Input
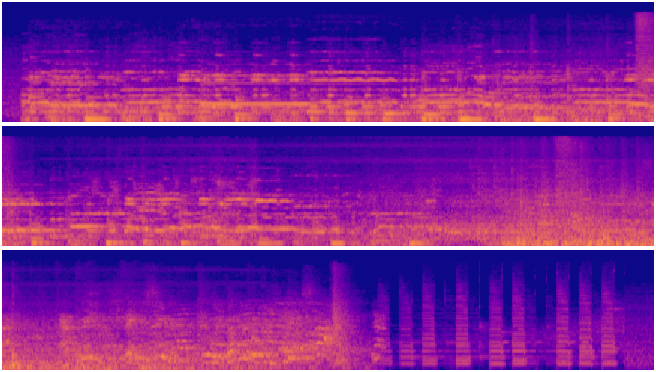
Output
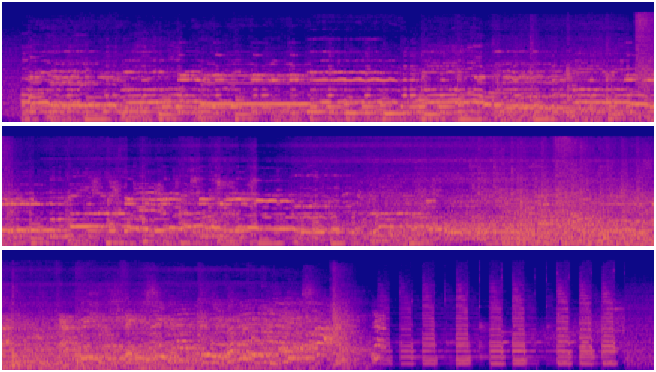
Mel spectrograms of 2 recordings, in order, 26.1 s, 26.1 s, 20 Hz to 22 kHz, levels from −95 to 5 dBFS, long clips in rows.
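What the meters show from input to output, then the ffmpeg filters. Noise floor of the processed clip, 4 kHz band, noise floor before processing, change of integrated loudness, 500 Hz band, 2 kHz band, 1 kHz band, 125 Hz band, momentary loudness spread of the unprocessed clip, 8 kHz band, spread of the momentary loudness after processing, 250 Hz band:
−55 dBFS, +1.0 dB, −57 dBFS, −2.5 dB, −1.5 dB, −1.0 dB, 0.0 dB, −10.5 dB, 17 LU, +0.5 dB, 12 LU, −3.0 dB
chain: -filter_complex "[0:a]lowshelf=frequency=170:gain=-10,acrossover=split=160|2200[link_01][link_02][link_03];[link_01]acompressor=threshold=-50dB:ratio=4[link_04];[link_02]acompressor=threshold=-35dB:ratio=4[link_05];[link_03]acompressor=threshold=-47dB:ratio=4[link_06];[link_04][link_05][link_06]amix=inputs=3:normalize=0,volume=4dB"

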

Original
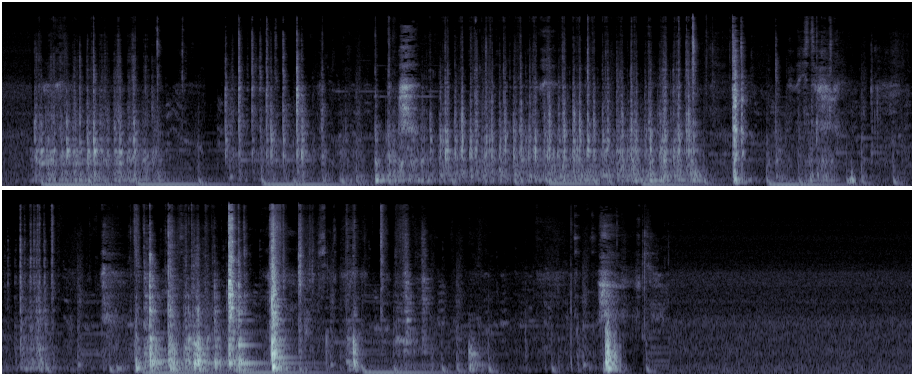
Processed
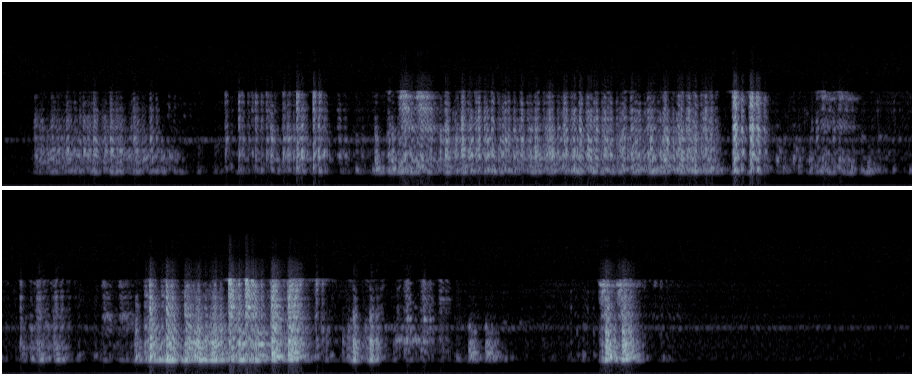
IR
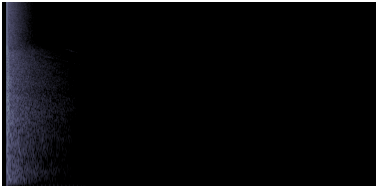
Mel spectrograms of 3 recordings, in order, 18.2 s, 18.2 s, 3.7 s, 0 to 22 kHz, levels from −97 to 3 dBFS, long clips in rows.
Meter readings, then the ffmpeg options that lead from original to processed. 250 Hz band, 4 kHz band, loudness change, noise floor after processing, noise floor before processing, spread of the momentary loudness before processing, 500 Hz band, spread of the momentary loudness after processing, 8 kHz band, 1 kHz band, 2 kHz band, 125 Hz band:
−4.0 dB, −5.5 dB, −1.5 dB, −79 dBFS, −64 dBFS, 25 LU, 0.0 dB, 22 LU, below −30 dB, +1.5 dB, −0.5 dB, below −40 dB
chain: -af "aeval=exprs='max(val(0),0)':channel_layout=same,aeval=exprs='val(0)+0.000398*sin(2*PI*990*n/s)':channel_layout=same,afftdn=noise_reduction=21:noise_floor=-49,aecho=1:1:166.2|224.5:0.891|0.355,asoftclip=type=tanh:threshold=-19dB,aecho=1:1:3.1:0.43,afftfilt=real='re*between(b*sr/4096,290,2900)':imag='im*between(b*sr/4096,290,2900)':win_size=4096:overlap=0.75,afreqshift=22,flanger=delay=2.4:depth=7.4:regen=1:speed=1.2:shape=triangular,dynaudnorm=framelen=640:gausssize=7:maxgain=8dB" -ar 16000 -c:a g722

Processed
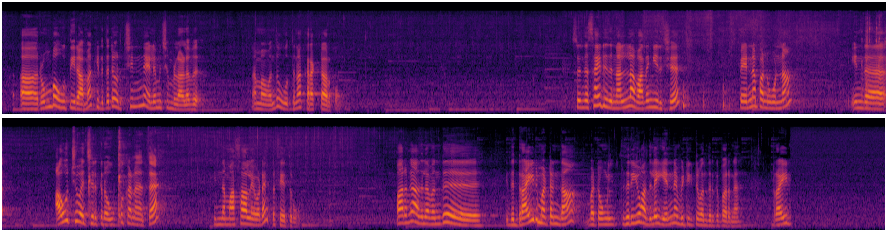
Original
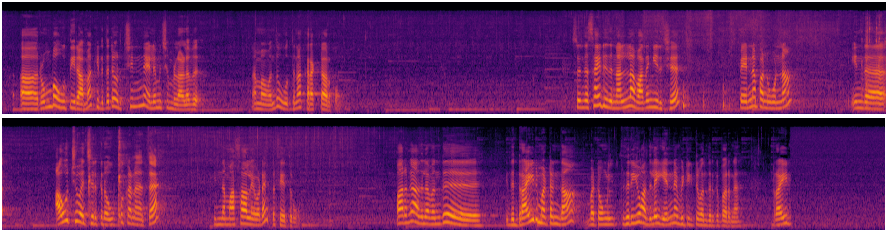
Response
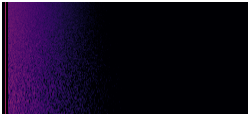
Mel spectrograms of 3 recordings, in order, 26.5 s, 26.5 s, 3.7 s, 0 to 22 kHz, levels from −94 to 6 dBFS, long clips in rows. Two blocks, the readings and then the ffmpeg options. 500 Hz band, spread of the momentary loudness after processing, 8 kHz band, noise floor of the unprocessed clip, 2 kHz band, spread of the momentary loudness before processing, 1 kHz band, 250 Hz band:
−6.5 dB, 18 LU, −6.0 dB, −49 dBFS, −6.0 dB, 18 LU, −6.0 dB, −8.0 dB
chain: -af "lowshelf=frequency=140:gain=-8.5,volume=-6dB"

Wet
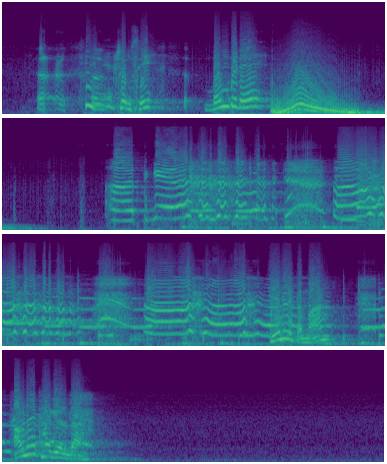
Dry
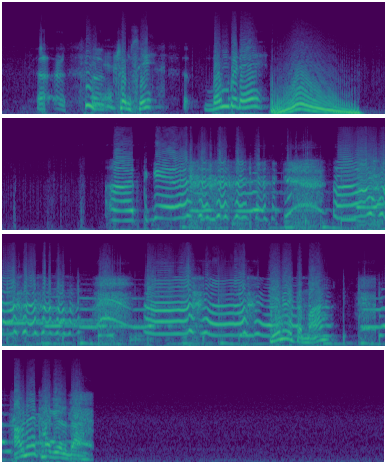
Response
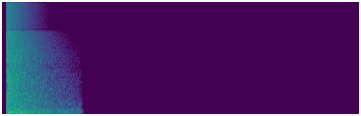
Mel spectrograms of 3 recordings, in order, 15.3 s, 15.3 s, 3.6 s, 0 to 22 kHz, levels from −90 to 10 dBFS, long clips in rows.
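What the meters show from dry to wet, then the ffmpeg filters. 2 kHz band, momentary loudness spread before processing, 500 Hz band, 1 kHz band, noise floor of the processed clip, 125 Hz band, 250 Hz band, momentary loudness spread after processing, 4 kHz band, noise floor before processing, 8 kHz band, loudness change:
+2.5 dB, 9 LU, +3.0 dB, +2.5 dB, −64 dBFS, +4.0 dB, +3.0 dB, 11 LU, +2.5 dB, −67 dBFS, +2.5 dB, +2.5 dB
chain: -filter_complex "[0:a]asplit=2[link_01][link_02];[1:a]atrim=start_sample=2205[link_03];[link_02][link_03]afir=irnorm=-1:irlink=0,volume=-37.5dB[link_04];[link_01][link_04]amix=inputs=2:normalize=0,volume=2.5dB"

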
